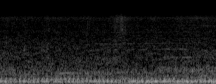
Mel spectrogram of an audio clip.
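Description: Low, steady engine rumble of nearby road traffic, getting slightly louder near the end.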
